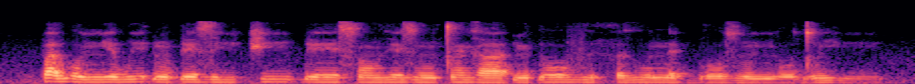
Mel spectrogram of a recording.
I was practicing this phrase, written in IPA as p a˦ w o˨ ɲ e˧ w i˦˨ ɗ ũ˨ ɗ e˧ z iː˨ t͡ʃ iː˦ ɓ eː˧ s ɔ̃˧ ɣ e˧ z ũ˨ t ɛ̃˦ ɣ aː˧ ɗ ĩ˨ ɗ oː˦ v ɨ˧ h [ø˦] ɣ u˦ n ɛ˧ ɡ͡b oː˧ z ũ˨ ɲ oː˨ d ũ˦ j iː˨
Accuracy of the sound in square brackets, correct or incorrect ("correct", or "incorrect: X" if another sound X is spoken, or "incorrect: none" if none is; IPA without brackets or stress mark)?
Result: incorrect: ə˦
